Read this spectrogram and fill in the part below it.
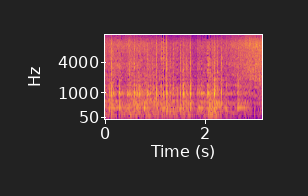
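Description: Chiles and vegetables sizzle in a pan in an enchilada kitchen while being stirred, a steady close frying hiss broken by scraping, clinking strokes of the utensil.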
